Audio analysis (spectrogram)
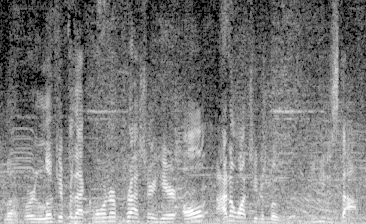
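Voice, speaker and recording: A man with a high voice commentates a live fighting game match. He talks quickly, in an emphatic but conversational way. Loud music runs behind his commentary. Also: fairly even intonation. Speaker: esports tournament commentator.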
